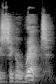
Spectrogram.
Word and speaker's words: cigarette: to make it rhyme in this poem we say cigarette so the rhyming word is BET rhet cigarette that way it rhymes with Tibet do you understand okay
